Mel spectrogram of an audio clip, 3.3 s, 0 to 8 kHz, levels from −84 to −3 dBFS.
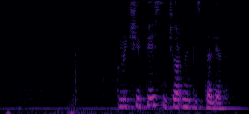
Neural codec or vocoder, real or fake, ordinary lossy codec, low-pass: none; real; none; none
